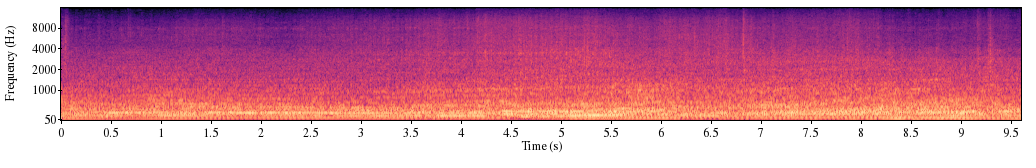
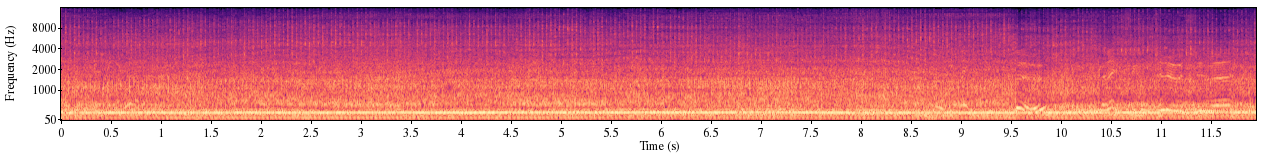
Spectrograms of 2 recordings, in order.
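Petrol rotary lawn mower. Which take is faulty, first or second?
first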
